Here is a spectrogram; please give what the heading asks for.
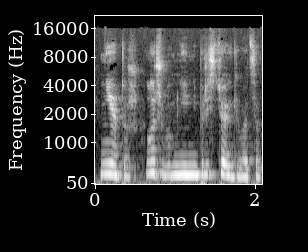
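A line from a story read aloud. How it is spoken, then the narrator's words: Groaning. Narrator (Russian): простонала Сэнди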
